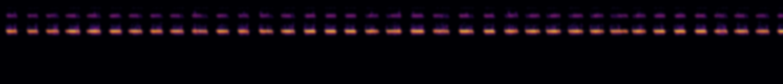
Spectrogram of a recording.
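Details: Two crickets produce rapid, evenly spaced high-pitched chirps, roughly two and a half per second, each a short scraping burst with a fainter higher band, in an otherwise silent background.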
